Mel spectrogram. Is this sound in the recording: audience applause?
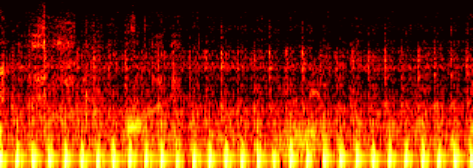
no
